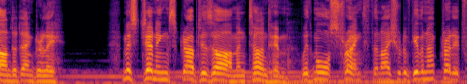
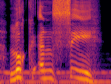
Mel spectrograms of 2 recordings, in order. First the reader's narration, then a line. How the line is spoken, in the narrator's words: cried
